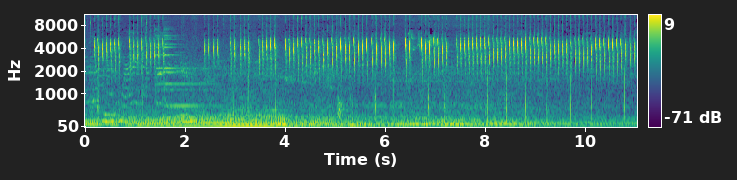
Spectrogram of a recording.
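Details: Ricefield bar-winged prinia delivering 'klik klik' bursts: high rapid ticking series that grow into long continuous runs. Another brief descending sound comes early on, with low background rumble and sharp clicks.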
